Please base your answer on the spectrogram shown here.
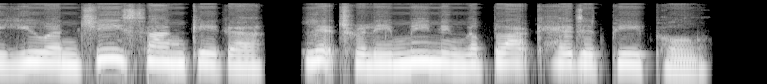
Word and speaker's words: ùĝ saĝ gíg-ga: The Sumerians referred to themselves as Ugsagiga, cuneiform, phonetically Ung-Sangiga, literally meaning the black-headed people.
